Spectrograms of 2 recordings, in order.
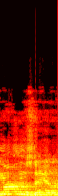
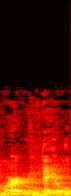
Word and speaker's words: Martindale: Elizabeth Moon, Lee Martinsdale, and Elizabeth Ann Scarborough. You can't pronounce the English stuff. I'm not supposed to pronounce English stuff. Martindale does not have an S in it.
